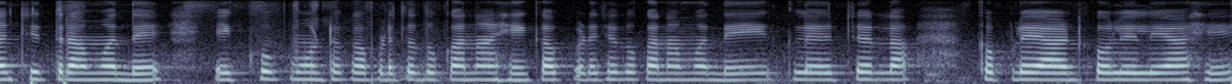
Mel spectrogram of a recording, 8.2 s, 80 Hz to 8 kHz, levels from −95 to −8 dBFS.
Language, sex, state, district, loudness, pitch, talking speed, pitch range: Marathi, female, Maharashtra, Pune, -31 LUFS, 240 Hz, 110 wpm, 235-245 Hz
